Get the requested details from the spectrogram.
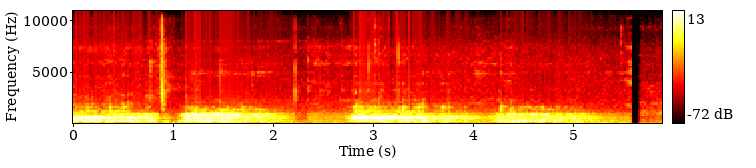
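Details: Bronchovesicular breath sounds.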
